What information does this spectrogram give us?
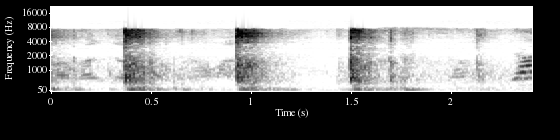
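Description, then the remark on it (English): St. Lucie County Fire District rescue crews force open a locked door at a home with three heavy, booming blows about half a second apart, followed by a lighter knock, with faint background voices underneath. “Lucie fire rescue crews arrive at a home and rush to break open a locked door.”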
